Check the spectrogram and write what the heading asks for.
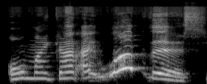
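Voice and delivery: high, slow, loud gift gush; fake delight. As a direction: overplay joy at a bad present. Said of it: "let me open up my Christmas present".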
